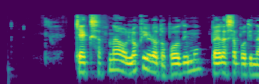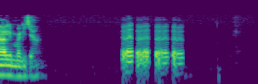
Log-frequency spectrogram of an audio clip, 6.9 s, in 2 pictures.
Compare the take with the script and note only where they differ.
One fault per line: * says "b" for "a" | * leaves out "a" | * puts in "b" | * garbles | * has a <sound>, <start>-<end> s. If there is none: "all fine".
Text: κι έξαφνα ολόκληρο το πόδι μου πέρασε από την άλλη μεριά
* has a laugh, 5.1-5.9 s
